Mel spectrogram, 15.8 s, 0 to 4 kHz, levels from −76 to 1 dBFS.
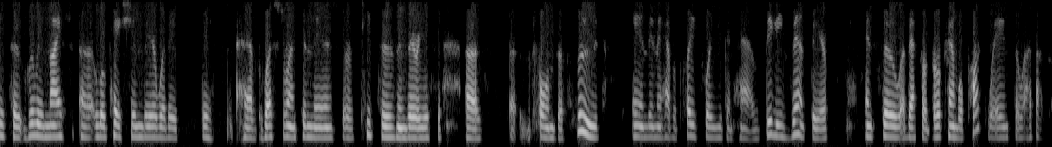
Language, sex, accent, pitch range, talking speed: English, female, American, 160-185 Hz, 180 wpm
